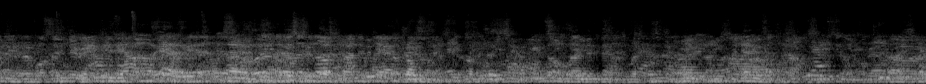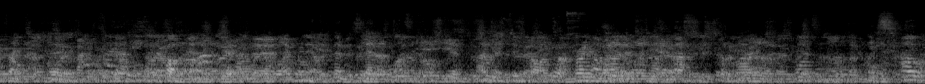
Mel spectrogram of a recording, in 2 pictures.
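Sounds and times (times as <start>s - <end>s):
walla of 15 to 20 people at a networking event: 0.0s - 18.5s.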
